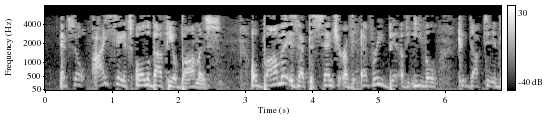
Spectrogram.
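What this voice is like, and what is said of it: Usual voice. Nothing is said of it.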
